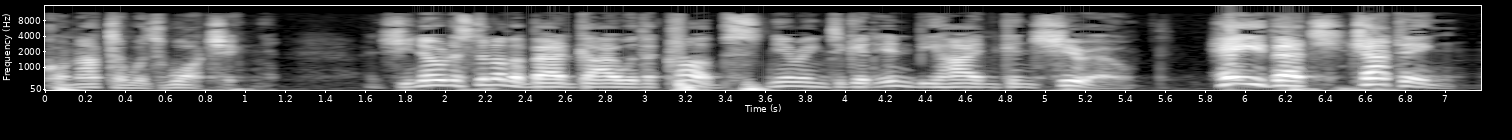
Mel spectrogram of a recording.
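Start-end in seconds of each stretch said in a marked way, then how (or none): 5.9-7.1 loud, slow call out; yelled warning. Acted. Konata warning about the sneaky bad guy, loud yell. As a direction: shout it at him. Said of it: "Konata yelled to the bad guy".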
